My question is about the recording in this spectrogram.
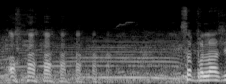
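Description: Several men's voices talking over one another, with a steady, held pitched tone lasting under a second in the middle.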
